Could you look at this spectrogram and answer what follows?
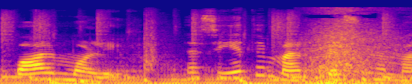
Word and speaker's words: Palmolive: No sigas pronunciando Palmolive, la palabra correcta es Palmolive.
